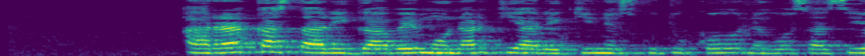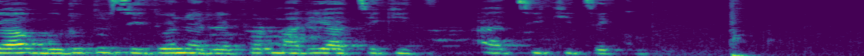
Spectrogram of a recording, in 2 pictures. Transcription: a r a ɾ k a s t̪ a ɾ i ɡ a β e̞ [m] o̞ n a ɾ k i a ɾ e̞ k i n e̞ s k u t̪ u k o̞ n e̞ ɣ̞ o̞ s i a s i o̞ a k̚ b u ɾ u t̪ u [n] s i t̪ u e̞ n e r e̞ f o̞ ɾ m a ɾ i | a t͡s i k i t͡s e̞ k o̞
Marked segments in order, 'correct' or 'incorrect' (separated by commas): correct, incorrect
